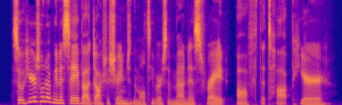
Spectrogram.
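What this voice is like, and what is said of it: Slightly hoarse, off-sounding voice. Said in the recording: “my voice sounds a little bit off on this recording. I am currently getting over some laryngitis.”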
